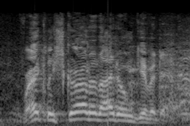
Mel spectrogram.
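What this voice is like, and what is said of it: Clark Gable impression. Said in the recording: “his impersonation kit ... Clark Gable ... Older Gable”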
